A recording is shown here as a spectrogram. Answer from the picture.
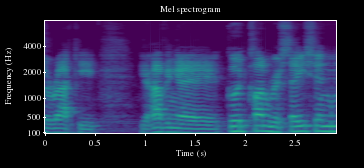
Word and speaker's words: raki: Next thing on our list is raki, and the fact that rakie or rakia, it's actually pronounced raki here in Albania.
